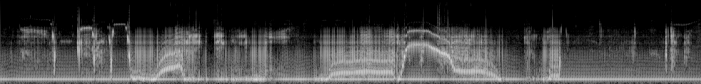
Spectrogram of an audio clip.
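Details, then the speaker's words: GE H-500 (H-500U) AM tube radio playing music harsh and buzzy with steady hum, weak volume, distortion and clipping peaks; suspected bad capacitors and tube biasing, set needs recapping. "All the problems that you hear there with the lack of volume and the distortion and the clipping sound, that is all due to bad capacitors most likely, and biasing on the tubes."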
